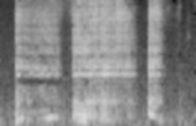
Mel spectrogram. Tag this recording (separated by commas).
Fart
